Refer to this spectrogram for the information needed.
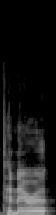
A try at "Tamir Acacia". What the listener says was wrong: It was an M there, buddy. Not an N. It was Tamir Acacia. Tamir Acacia is what I'm guessing.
